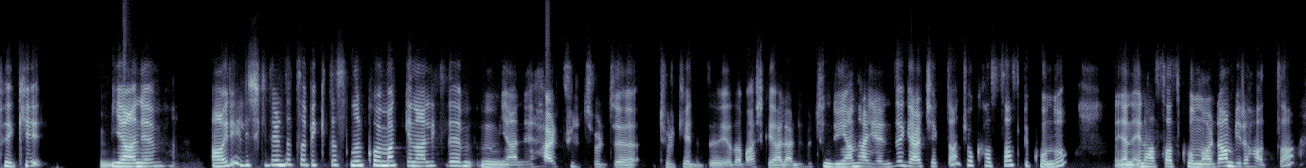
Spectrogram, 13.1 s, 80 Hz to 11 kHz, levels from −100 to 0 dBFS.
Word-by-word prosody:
Peki, 255 - -1 0.6
yani, 220 +1 +6 0.5
aile 220 +5 +3
ilişkilerinde 300 +2 +2
tabii 310 -1 -2
ki - - -16
de 305 - -1
sınır 285 -1 +3
koymak 285 0 +4
genellikle, 255 +1 0 0.2
ımm, 170 -1 0
yani 165 0 -4 0.2
her 190 - +7
kültürde, 170 -6 -7 0.2
Türkiye'de 180 -5 -9
ya 155 - -7
da 160 0 -5
başka 175 0 -4
yerlerde, 165 +2 -2
bütün 195 0 -3
dünyanın 190 +2 +2
her 210 -1 +1
yerinde 190 +7 -4
gerçekten 220 - 0
çok 285 -5 -5
hassas 275 +4 -1
bir 260 - -6
konu. 185 -4 -1 0.5
Yani, 170 -1 +4
en 195 - +2
hassas 200 +1 -1
konulardan 200 +4 +3
biri 215 -1 -5
hatta. 200 - -5
215 Hz, 155 wpm, -24 LUFS, 180-265 Hz, 0.6 s, her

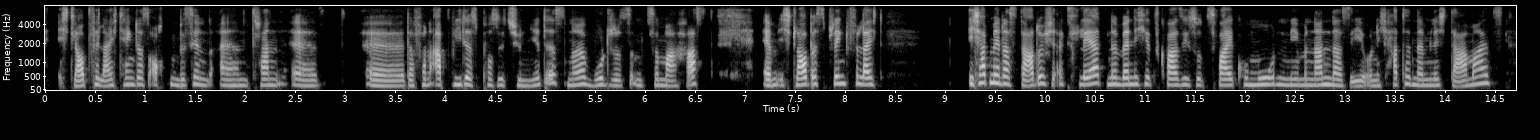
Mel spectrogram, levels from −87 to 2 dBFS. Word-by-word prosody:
Ich - - +2
glaube, - - +3
vielleicht 200 -3 -1
hängt 230 0 -2
das 230 - -2
auch - - -2
'n 220 - -6
bisschen, 205 0 -3
ähm, 200 -1 -3
dran, 210 +3 -2
äh 190 -2 -1 0.5
äh 185 -2 0
davon 210 +3 -4
ab, 220 - +4
wie 230 - -2
das 230 -2 0
positioniert 210 0 -2
ist, 275 -4 -3
ne, 225 +4 +1
wo 210 +3 -2
du 205 -3 -3
das 195 0 -6
im 200 -3 -9
Zimmer 190 -3 -1
hast. - - +2 0.5
Ähm, 205 +1 +4
ich 200 -2 +3
glaube, 230 +3 +6
es - - -7
bringt 260 0 +2
vielleicht 230 -3 +2 0.9
ich 260 +4 +9
habe 295 0 +5
mir 285 - +7
das 255 -3 +2
dadurch 250 +4 +3
erklärt, 245 +3 +2
ne, 235 0 0
wenn 230 +1 +4
ich 245 - -2
jetzt 240 -2 -5
quasi 215 0 +2
so 215 - -1
2 210 -1 +2
Kommoden 225 +1 -3
nebeneinander 210 0 -1
sehe 175 0 -5
und 185 +1 -6
ich 190 - -6
hatte 245 +3 -2
nämlich 205 0 -3
damals 260 +8 -1
215 Hz, 210 wpm, -24 LUFS, 200-235 Hz, 0.9 s, ich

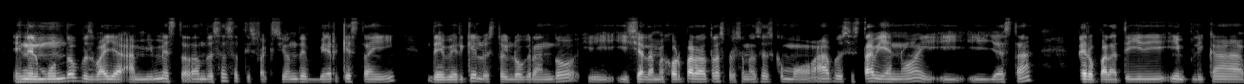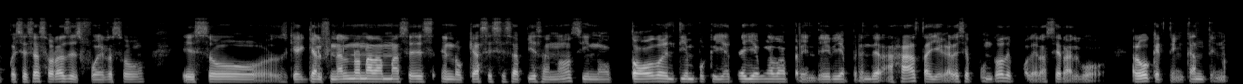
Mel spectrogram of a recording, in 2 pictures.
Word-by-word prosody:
en 130 +1 +7
el 125 - +11
mundo, 130 +6 +4
pues, 130 -5 -2
vaya, 120 +1 +5
a - - +1
mí 120 +1 -3
me 135 +2 +2
está 135 - -3
dando 125 0 -1
esa 160 +6 -4
satisfacción 125 -4 -6
de 130 -1 0
ver 125 +2 -3
que - - +2
está 125 - -2
ahí, 120 +9 -3 0.3
de 115 0 +3
ver 115 0 -1
que 150 - +2
lo 135 - -3
estoy 120 -1 -3
logrando 120 +5 -2
y 115 0 -8
y 115 - -2
si - - +2
a - - +5
lo 115 - +1
mejor 115 +1 +1
para 130 -2 +8
otras 130 +2 0
personas 120 +2 -7
es 130 - -4
como, 125 -2 -4
ah, 135 0 +4
pues 130 -2 -4
está 140 - +5
bien, 125 -3 +3
¿no? 130 +5 -1
Y - - -4
y 245 -3 -7
y 235 -3 -8
ya 120 - -1
está, - - -2 0.4
pero 125 -2 +7
para 115 -1 +5
ti 125 +1 -1
implica, 120 0 -1
pues, 115 - -4
esas 135 +2 0
horas 130 +2 +3
de 135 - 0
esfuerzo, 120 +2 -5 0.3
eso 120 - 0 0.2
que 120 0 -1
que - - -1
al 125 - +2
final 125 +2 +1
no 135 - +4
nada 130 -1 +6
más 130 0 -1
es 130 0 -1
en 125 -1 -1
lo 115 -2 -3
que - - -1
haces 130 +1 -3
esa 125 - -1
pieza, 125 -3 -5
¿no?, 130 +6 -4
sino 120 -4 -6 0.2
todo 135 +2 +5
el 130 -1 -1
tiempo 130 0 -3
que 125 - -6
ya 125 0 -4
te 130 - -1
ha - - 0
llevado 130 0 0
aprender 125 - -5
y 125 - 0
aprender 125 0 -2
ajá, - - +3
hasta - - +1
llegar - - -2
a - - +1
ese - - -4
punto - - -3
de - - -2
poder - - -7
hacer - - -2
algo - - -5 0.2
algo - - +6
que - - 0
te - - -9
encante, - - -5
¿no? - - -11
125 Hz, 230 wpm, -25 LUFS, 120-130 Hz, 0.4 s, el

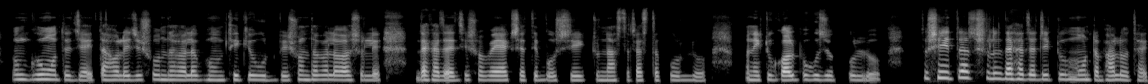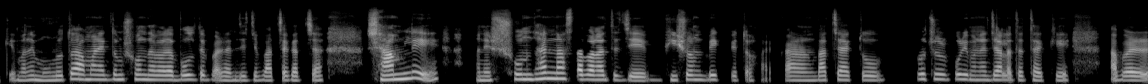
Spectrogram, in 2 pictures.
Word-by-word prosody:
উম 230 - +1
ঘুমোতে 225 -2 +2
যাই, 195 - +1
তাহলে 205 0 +1
এইযে 210 +1 -1
সন্ধ্যাবেলা 210 -2 0
ঘুম 205 -1 -3
থেকে 215 0 -1
উঠবে। 200 0 -6
সন্ধ্যাবেলাও 215 -1 0
আসলে 205 0 -1 0.5
দেখা 205 -1 +5
যায় 185 - +5
যে 210 - -5
সবাই 200 -1 +2
একসাথে 200 -1 0
বসে 195 +1 -1
একটু 195 - -12
নাস্তা-টাস্তা 190 0 -2
করল। 195 0 -6 0.5
মানে - - 0
একটু 215 - -5
গল্পগুজব 205 0 +4
করল। 200 -1 -4 0.5
তো - - -4
সেইটা 300 0 +5
আসলে 275 -2 +1
দেখা 245 -1 +5
যায় 225 -1 +2
যে 225 - +3
একটু 230 +2 -6
মনটা 220 -2 0
ভালো 210 +1 +2
থাকে। 180 - -6
মানে 190 +2 -3
মূলত 200 +2 -4 0.2
আমার 225 0 +1
একদম 225 +1 -3
সন্ধ্যাবেলা 215 -2 +1
বলতে 220 0 -1
পারেন 185 -1 -2
যে - - -3
এইযে 195 - -7
বাচ্চা-কাচ্চা 190 +1 -1 0.6
সামলে, 240 +6 +6 0.6
মানে 190 0 -2 0.2
সন্ধ্যার 240 +2 +3
নাস্তা 265 -3 +3
বানাতে 215 -1 +3
যেয়ে 175 -2 +2 0.2
ভীষণ 215 +1 +1
বেগ 220 -1 0
পেতে 195 -1 -7
হয়। - - -17
কারণ 190 -1 -1
বাচ্চা 200 +1 -1
এতো 200 0 -8 0.5
প্রচুর 245 0 -2
পরিমাণে 220 -3 -1
জ্বালাতে 205 -1 0
থাকে। 185 0 -4 0.5
আবার 195 0 +2
210 Hz, 160 wpm, -24 LUFS, 200-225 Hz, 0.6 s, সামলে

